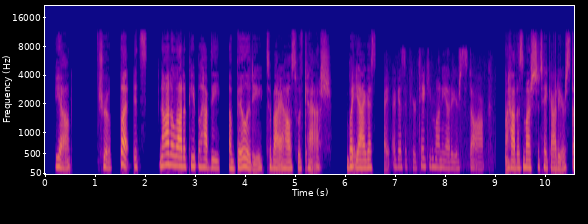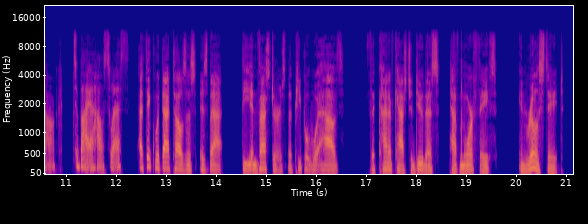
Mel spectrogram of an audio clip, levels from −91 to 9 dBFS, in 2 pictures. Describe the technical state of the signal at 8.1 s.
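At 8.1 s the speech sits inside a stretch from 6.59 to 9.21 s, between "yeah I" and "have as much to", where the input was likely switched to a poorer device. A 200 ms silence marks the switch. After it, nothing passes above 7.6 kHz, the level falls by around 10 dB, and a new background noise sits roughly 30 dB under the speech. Unlike codec damage, this dull, quieter sound begins and ends abruptly with the device change.

Over this, and through the whole clip, runs a rough, grainy texture from low-delay AAC compression, likely AAC-ELD at a low bitrate near 32 kbps. At this low bitrate, noise fills the gaps between the voice's harmonics. This graininess runs on across the switch, while the device's band limit does not.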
